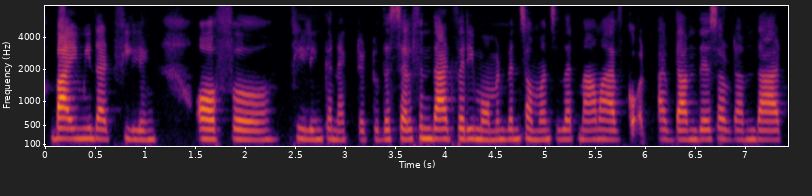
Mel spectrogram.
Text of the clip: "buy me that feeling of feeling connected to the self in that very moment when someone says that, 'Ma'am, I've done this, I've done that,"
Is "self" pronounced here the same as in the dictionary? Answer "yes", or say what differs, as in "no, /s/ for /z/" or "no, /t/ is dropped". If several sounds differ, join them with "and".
yes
